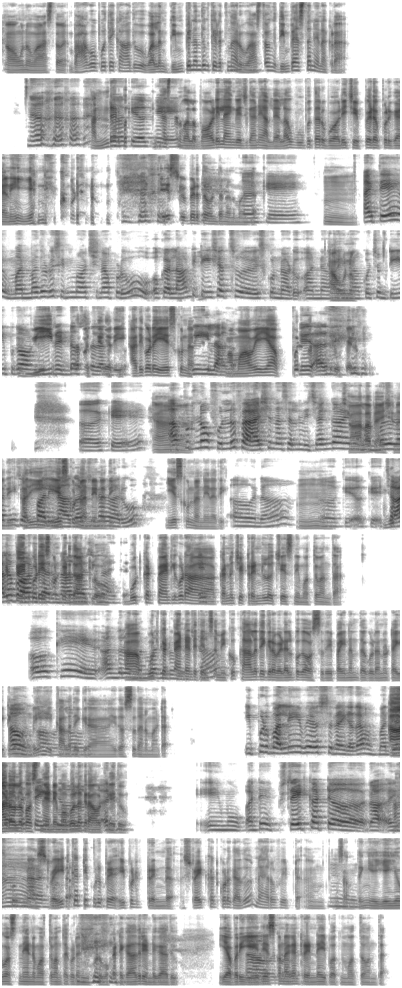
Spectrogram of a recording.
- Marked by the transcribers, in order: other background noise; chuckle; in English: "హండ్రెడ్ పర్సెంట్"; in English: "బాడీ లాంగ్వేజ్"; in English: "బాడీ"; chuckle; laughing while speaking: "ఇయన్నీ కూడాను"; in English: "టీ షర్ట్స్"; in English: "డీప్‌గా"; in English: "థ్రెడ్"; in English: "వి"; laugh; laughing while speaking: "ఓకే"; in English: "బూట్ కట్"; in English: "బూట్ కట్"; tapping; in English: "బూట్ కట్ ప్యాంట్"; chuckle; in English: "స్ట్రెయిట్"; in English: "స్ట్రెయిట్ కట్"; in English: "స్ట్రెయిట్ కట్"; in English: "న్యారో ఫిట్"; in English: "సమ్‌థింగ్"; laugh
- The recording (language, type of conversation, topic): Telugu, podcast, మీరు సినిమా హీరోల స్టైల్‌ను అనుసరిస్తున్నారా?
